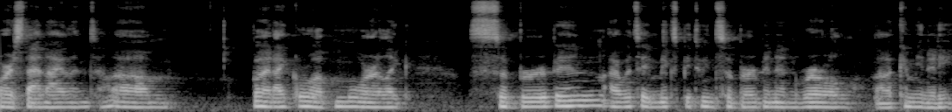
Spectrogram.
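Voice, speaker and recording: A man's dark, mellow, somewhat breathy voice with a New York accent, medium in pitch, fairly slow, with monotone, flat intonation. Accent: American English, New York area. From upstate New York (Middletown), Colombian parents. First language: Spanish. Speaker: vlogger. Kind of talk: personal monologue vlog. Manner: hesitant, many fillers.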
